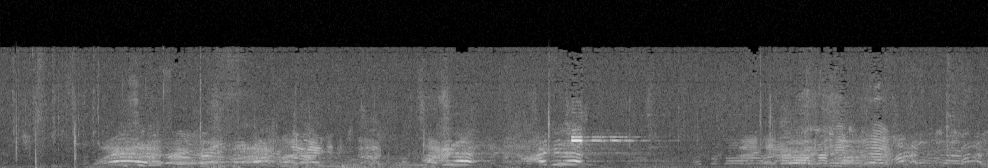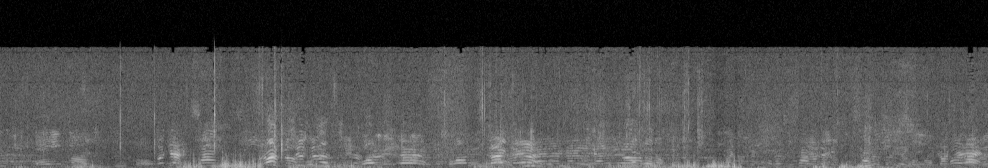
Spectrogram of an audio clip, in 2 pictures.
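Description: Spectators nearby talk and cheer.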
